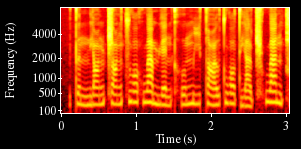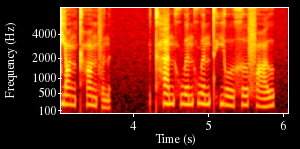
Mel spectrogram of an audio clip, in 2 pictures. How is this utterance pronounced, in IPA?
t̪ə˨˩nn̪jɑ˧˥ŋʈ͡ʂɑ˧˥ŋt͡swɔ˥˧ xwä˥˩mɥɛ˨˩nkʰo˦ʊ̯ mi˧˥t̪ɑ˧˥ʊ̯ t̪wɔ˥˩t̪jä˨˩ ʈ͡ʂʰwa˥˧n t͡ɕjɑ˥˧ŋkʰɑ˥˩ŋfə˩n | kʰa˥n xwə˧˥nxwə˧˥n t̪ʰjo˨˩ʊ̯xɤ˧˥ fɑ˧˥ʊ̯

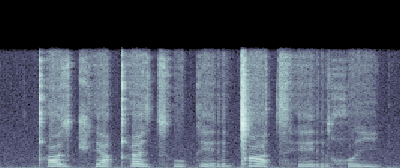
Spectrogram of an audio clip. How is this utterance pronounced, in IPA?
qʰo˧˥˧zt͡ʃʰe˧˥˧qʰi˥˩zt͡sʰu˨˦ ke˨˩˦rǀɑ˥˩ t͡sʰe˧˥˧rχʷi˧˥˧

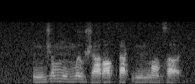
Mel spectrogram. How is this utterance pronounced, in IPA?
pĩʒʌmũ məu̯ʒɑ ɾɑtˤɾi ɠĩnɑ̃zˤi

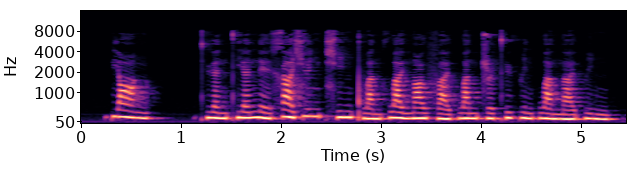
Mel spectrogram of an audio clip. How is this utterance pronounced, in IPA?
pjɑ˥˩ŋ | t̪ʰɥɛ˨˩nt̪ʰjɛ˧˥ne˨˩ɪ̯ xä˥˩ɕy˥n t͡ɕʰi˥ŋ pʰwa˨˩nxwa˥˩ɪ̯ n̪ɑ˥ʊ̯ fa˨˩ɪ̯ pwa˥nʈ͡ʂɻ̩˧˥t̪ʰy˥ pi˥˧npwä˥˩ n̪a˧˥ɪ̯pi˥˩ŋ

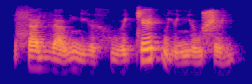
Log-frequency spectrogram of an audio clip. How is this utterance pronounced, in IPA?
sa˧jla˨˩˦w ni˨˩ə̯xu˨˩˦ə̯ cɛ˦˥t̚ wi˨˩˨ə̯ɲəː˨˩˦wʂə˨˩˦j

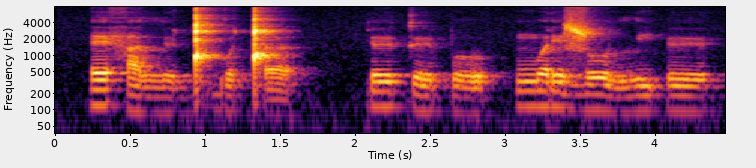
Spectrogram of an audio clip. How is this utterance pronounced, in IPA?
ɛ˦ha˨ lːø˨ɡ͡ǃɪ˦ɡʷœ˨ǃʼɐ˨ | ɾø˦ kø˨po˨ | ŋʷɐ˦ɾɪ˨ ɮo˦˨lːi˦ ʔø˦

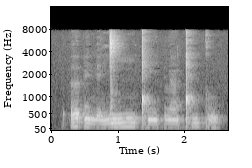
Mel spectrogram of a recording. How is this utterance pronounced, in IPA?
ʔɐ ʔɛ̃nɛŋ͡ǀĩːǃʰẽ | lãǃʰɨɡo

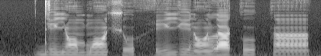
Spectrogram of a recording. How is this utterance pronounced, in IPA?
di˧jɔ̃˧bɔ̃˧ʃu˨ hi˨˦ji˦˨ ɾɔ̃˧la˧ku˦ kã˧

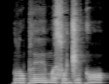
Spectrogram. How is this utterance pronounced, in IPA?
lo˨˦pleː˦ mə˦so˨ d͡ʒe˧kɔ˨˦

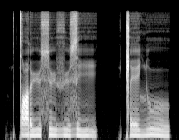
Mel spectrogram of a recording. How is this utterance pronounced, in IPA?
tˤuɾysy vyzi | ǁeʎu

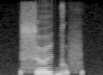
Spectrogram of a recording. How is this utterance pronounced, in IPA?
sœɪ̯ɡʊf

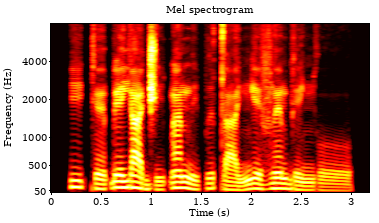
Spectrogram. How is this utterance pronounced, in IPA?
i˦˨kɛ̃˨ ɓe˦ja˦˨d͡ʒi˨ɓã˦ ni˨pɨ˧taː˨ɲe˦˨ vɛ̃˧ be˨ɲoː˨

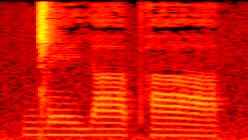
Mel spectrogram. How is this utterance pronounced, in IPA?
ŋ͡ǁeːjaːpʰaː

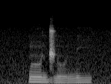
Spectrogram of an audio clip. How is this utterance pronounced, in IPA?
k͡pũ˦d͡ʒũ˧ni˦

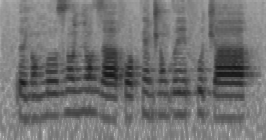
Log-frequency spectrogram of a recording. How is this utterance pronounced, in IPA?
ɾə˨jɔ̃˨ŋoː˧ zɔ̃˦ɲɔ̃˦ zaː˨fɔ˨˦ kɛ̃˦d͡ʒɔ̃˦ɡʷeː˦ fo˦˨t͡ʃaː˧

